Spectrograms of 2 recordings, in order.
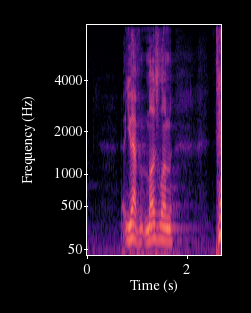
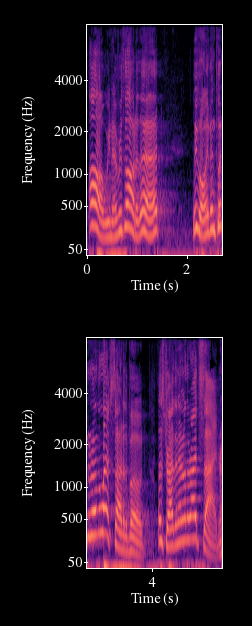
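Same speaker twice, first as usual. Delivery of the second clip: higher, louder mock sarcasm, quick; sarcastic fishermen; 6 semitones higher, 3 dB louder than usual. Fishermen mocking the stranger's advice, sarcastic. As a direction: roll your eyes at the obvious. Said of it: "they've gotta be thinking".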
